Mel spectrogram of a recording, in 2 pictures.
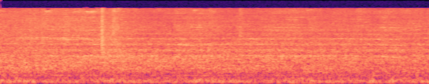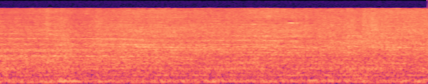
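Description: A container freight train rumbles past close by.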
